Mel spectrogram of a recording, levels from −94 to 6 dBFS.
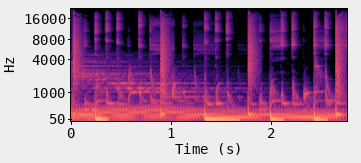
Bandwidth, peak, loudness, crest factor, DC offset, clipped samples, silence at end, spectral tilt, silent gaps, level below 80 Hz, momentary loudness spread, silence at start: over 20 kHz; -6 dBFS; -23 LUFS; 14 dB; under 0.1%; under 0.1%; 0 s; -5 dB/octave; none; -22 dBFS; 4 LU; 0 s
